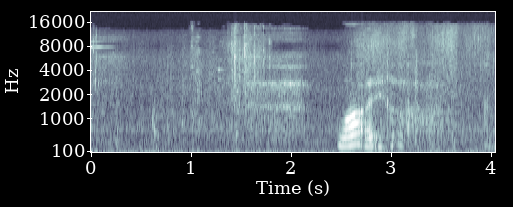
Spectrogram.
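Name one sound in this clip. Boots crunch through deep snow.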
